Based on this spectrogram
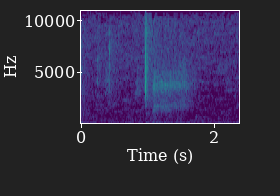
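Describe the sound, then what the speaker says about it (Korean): A pair of quick, faint computer clicks from a mouse and keyboard arrow keys while working in Maya 3D software, close by in an otherwise quiet room. "키보드 화살표를 누리면서좀조절하고있습니다"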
